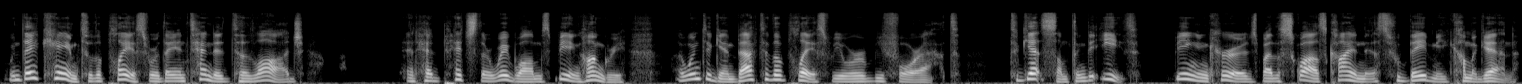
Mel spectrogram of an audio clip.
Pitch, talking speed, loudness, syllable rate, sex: 160 Hz, 175 wpm, -19 LUFS, 5.1 syllables/s, male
